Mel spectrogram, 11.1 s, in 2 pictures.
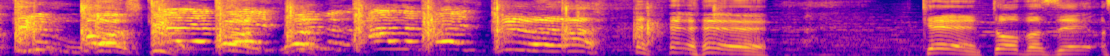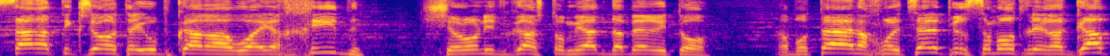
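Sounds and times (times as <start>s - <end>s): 
hand clapping: 0.0s - 3.8s
laughter: 2.5s - 4.2s
speech: 4.6s - 11.1s.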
